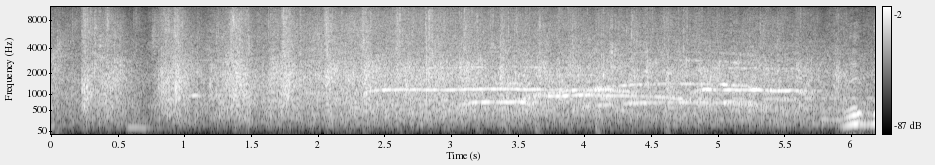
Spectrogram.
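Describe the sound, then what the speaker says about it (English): A conference audience claps in a quiet, uneven slow clap, hands patting at a steady pace under soft voices in the room. "It was a slow clap."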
